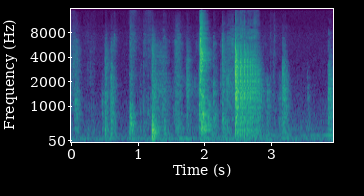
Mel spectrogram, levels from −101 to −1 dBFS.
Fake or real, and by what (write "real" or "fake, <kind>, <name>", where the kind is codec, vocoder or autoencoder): real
